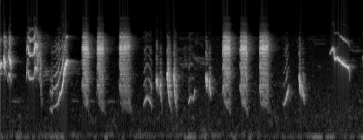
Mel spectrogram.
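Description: A Long-tailed shrike pours out a rapid, varied medley of harsh squawks, chatters and short slurred whistles, mimicking other birds, with brief pauses between bursts.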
